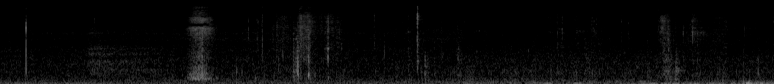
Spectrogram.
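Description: Small twig fire crackling in a folding metal fire stand: a few sharp pops over a faint steady hiss. Two brief rustling scrapes, about two seconds in and near the end, come as a foil-wrapped sweet potato is set in with tongs.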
